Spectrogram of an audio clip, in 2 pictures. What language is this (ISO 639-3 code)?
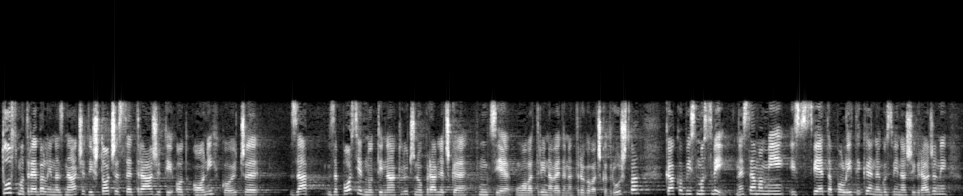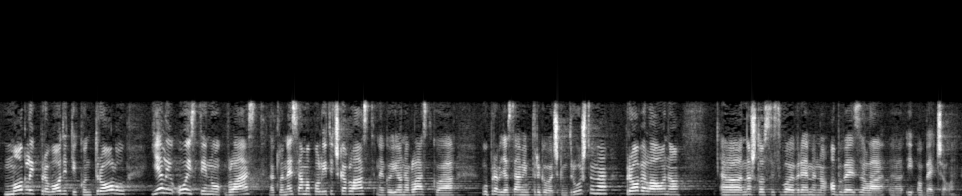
hrv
